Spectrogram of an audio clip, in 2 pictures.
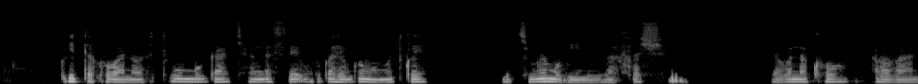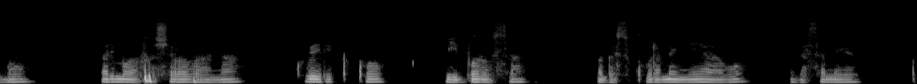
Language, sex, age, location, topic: Kinyarwanda, male, 25-35, Kigali, health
